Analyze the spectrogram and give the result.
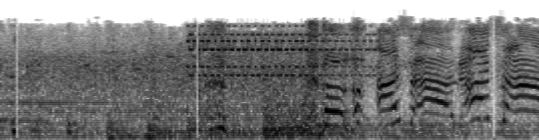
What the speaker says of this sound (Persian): خانم نور، در موبایلتان زنگ است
